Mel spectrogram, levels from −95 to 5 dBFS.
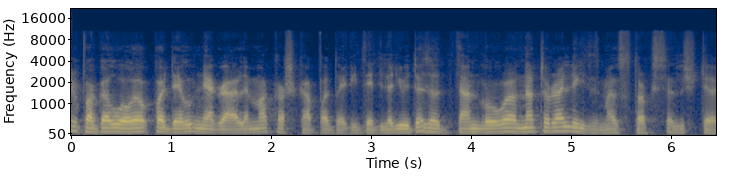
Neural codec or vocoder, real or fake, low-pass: codec, 16 kHz in and 24 kHz out, 0.6 kbps, FocalCodec, streaming, 4096 codes; fake; 10.8 kHz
